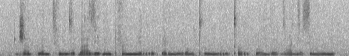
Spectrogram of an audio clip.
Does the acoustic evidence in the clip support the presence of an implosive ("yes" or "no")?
yes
